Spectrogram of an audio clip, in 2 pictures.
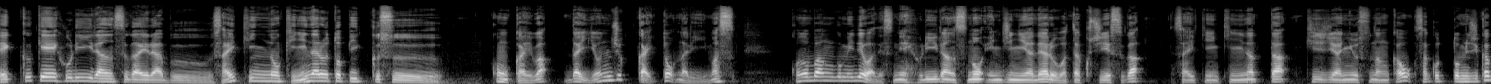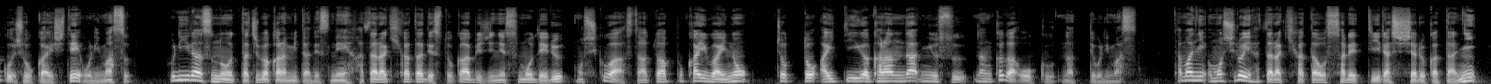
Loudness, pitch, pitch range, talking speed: -17 LUFS, 120 Hz, 105-155 Hz, 375 characters per minute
